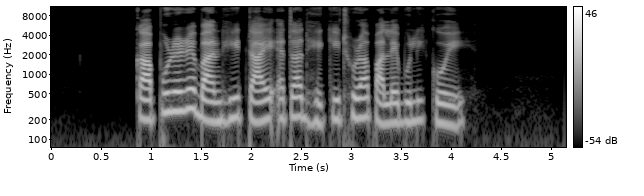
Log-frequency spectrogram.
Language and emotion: Assamese, neutral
